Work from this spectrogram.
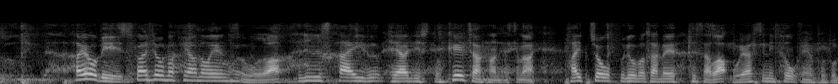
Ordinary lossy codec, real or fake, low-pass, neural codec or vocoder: none; fake; 7.2 kHz; codec, 16 kHz, 1 kbps, FunCodec, trained on LibriTTS, 50 frames a second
